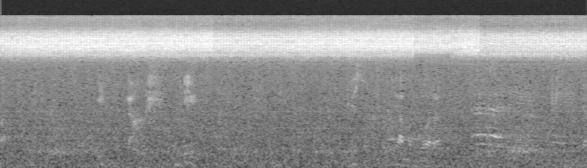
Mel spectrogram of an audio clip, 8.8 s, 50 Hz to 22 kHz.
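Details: Late in the evening (22:41) on 3 August 2013 in Savonlinna, Finland, an upland green bush-cricket (Tettigonia cantans) gives a steady, high, hissing buzz without any break.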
